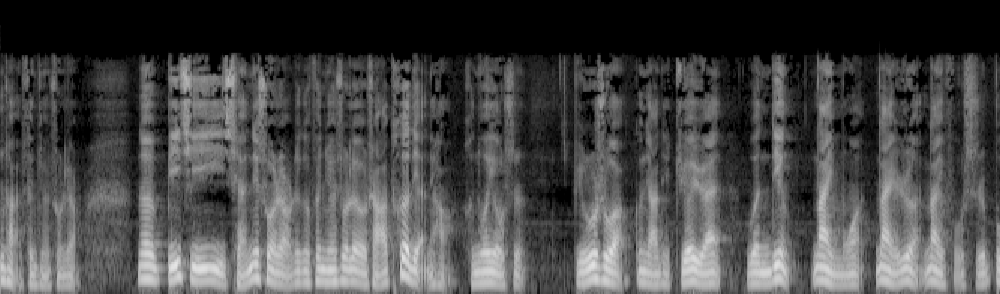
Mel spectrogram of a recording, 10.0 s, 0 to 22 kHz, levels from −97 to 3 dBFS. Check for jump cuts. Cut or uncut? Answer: uncut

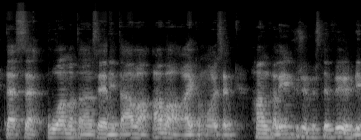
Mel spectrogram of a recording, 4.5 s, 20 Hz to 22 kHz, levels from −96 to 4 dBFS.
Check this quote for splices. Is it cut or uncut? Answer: cut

